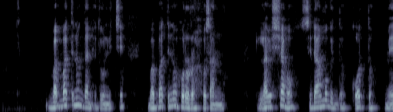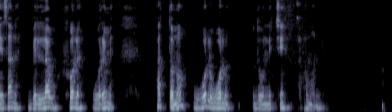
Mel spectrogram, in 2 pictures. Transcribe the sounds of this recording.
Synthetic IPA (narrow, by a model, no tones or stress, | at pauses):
bɐbːɐt̪ʼːɪnɔnd̪ɐnɪ̰d̪uːnːɪt͡ʃːɪ | bɐbːɐt̪ʼːɪnɔhɔɾɔɾɐhɔsɐnːɔ | lʔɐwɪʃːɐɦʊsɪd̪aːmʊɡɪd̪ːɔkʼɔt̪ːɔme̞ːsɐnɛbɪlːɐwʊʃɔlɛwɔɾɪmɛ | hɐt̪ːɔnʊwɔlʊwɔlʊ | d̪uːnːɪt͡ʃːɪɐfɐmɐ̰nːɔ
